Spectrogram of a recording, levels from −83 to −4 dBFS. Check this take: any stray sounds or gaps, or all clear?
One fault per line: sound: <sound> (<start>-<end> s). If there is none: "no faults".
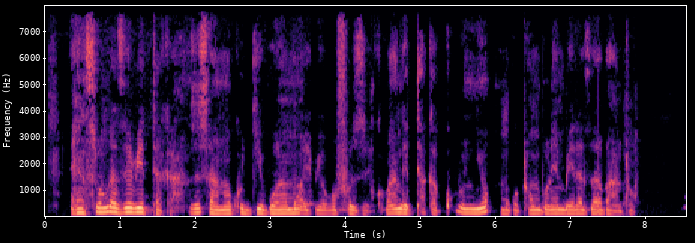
no faults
